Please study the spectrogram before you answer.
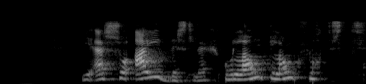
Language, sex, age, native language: Icelandic, female, 40-49, Icelandic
